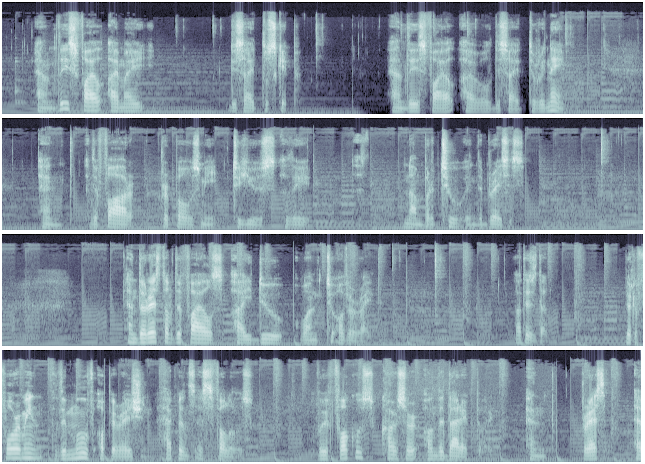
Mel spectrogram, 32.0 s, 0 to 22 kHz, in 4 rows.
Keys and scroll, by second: 2.3 Tab, 3.8 Return, 4.8 Tab, 6.9 Return, 9.7 Right, 10.0 Left, 12.2 Right, 13.7 Left, 14.0 Right, 15.5 Return, 20.9 Tab, 21.2 Return.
